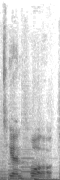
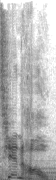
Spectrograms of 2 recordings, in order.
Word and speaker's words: Tian Hua: Yeah, Tian Hua. I keep saying Ho. I keep saying Tian Ho. Why? Because it's the H-U-O.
